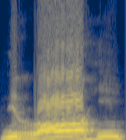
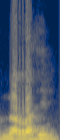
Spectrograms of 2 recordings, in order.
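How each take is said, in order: First: The first vowel is 'i', the 'ra' long. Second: The first vowel is 'a', the 'ra' short. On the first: "निर्राहीम पढ़ना भी गलत है, क्योंकि इस पर छोटा जबर है" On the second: "ये गलती होती है, अक्सर लोगों को नर्रहीम पढ़ते हैं"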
